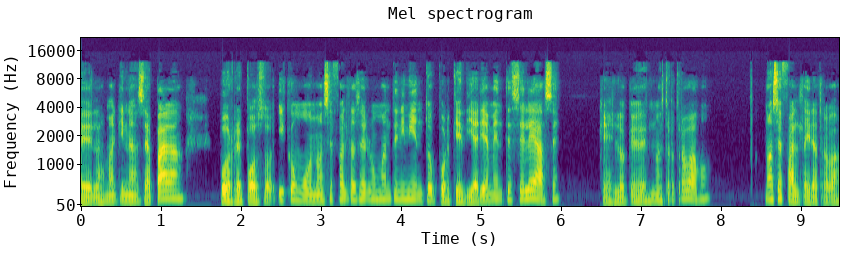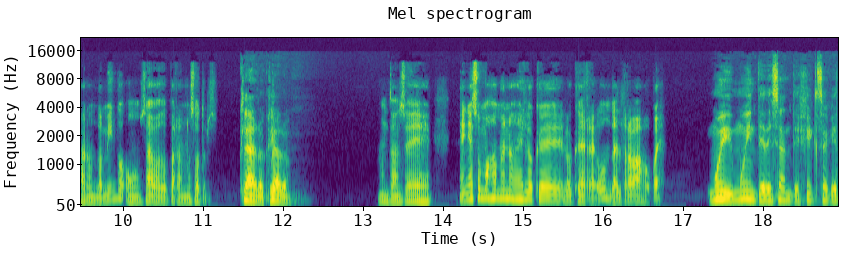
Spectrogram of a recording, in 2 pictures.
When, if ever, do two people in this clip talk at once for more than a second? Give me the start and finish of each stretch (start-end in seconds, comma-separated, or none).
none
